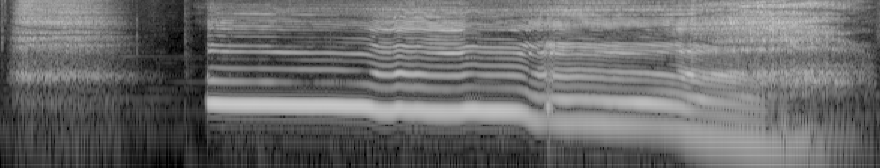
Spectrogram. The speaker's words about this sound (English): That was the yawn of a spring peeper. And this one's name is Paulio. Have you ever heard of a spring peeper before? Well, you might have heard them before. They're very loud little tree frogs. Very small frogs, about the size as your thumbnail.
